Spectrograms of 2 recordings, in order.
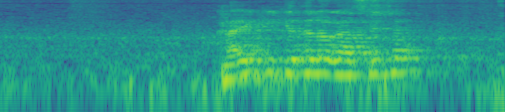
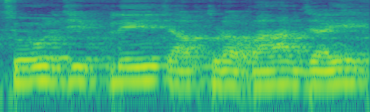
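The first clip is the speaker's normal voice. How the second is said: lower, meek, overly polite begging; mock polite plea; 7 semitones lower than usual. Homeowner politely begging a thief to leave, mock meek. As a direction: beg the thief nicely, a little lower. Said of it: "और आप बोल रहे हैं".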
